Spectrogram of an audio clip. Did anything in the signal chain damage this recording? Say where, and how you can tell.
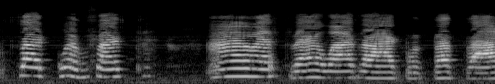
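Yes, channel delay (comb filtering) throughout, at the buffer stage. A channel lagging about 20 ms, summed to mono, carves evenly spaced notches from about 20 Hz. Unlike codec smearing, the notches never shift, and at this delay it sounds rough or slightly doubled.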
